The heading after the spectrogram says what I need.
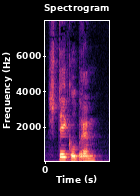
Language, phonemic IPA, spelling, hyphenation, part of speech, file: Dutch, /ˈsteː.kəlˌbrɛm/, stekelbrem, ste‧kel‧brem, noun, Nl-stekelbrem.ogg
- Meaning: needle furze, pettywhin (Genista anglica)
